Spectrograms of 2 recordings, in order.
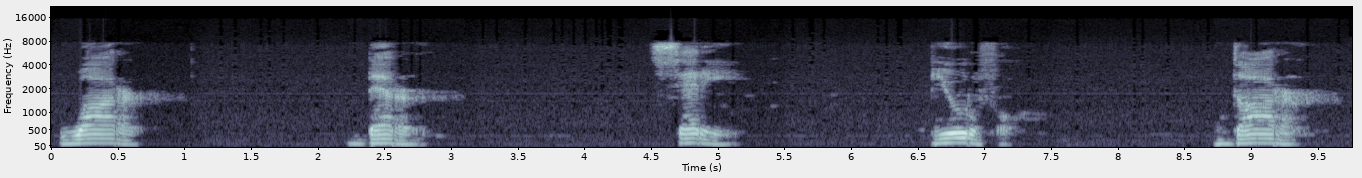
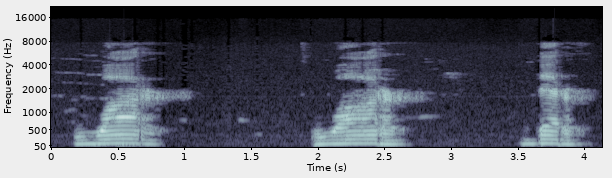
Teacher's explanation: Okay, the mechanism for this sound will be like that. Okay, the front part of the tongue will pounce against the roof of the mouth, goes up and down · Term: flap T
